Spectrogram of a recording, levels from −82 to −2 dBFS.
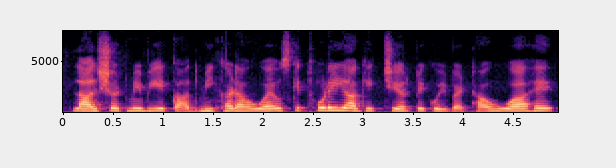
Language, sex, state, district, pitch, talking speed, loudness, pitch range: Hindi, female, Madhya Pradesh, Bhopal, 220 Hz, 240 wpm, -16 LUFS, 210-225 Hz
